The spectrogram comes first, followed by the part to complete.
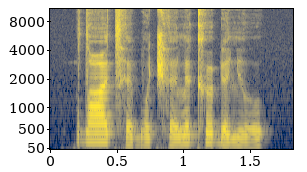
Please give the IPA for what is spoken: dˤ u˥ j ɛ˥ t͡sʰ ɛ˧˩˧ b ɔ˧˩˧ t͡ʃʰ ɛ˧˩˧ l ɛ˥ kʰ ə˞˥ ɠ ɛ˧˩˧ lʲ o˧˩˧

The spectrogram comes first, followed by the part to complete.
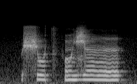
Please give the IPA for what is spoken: ʃ u t͡sʼ ũ ʑ ɘː

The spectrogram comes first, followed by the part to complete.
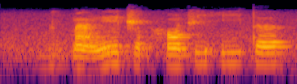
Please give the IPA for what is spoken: b i˨ ɓ ã˨ ŋ eː˦ t͡ʃ ə˨˦ p h ɔ̃˧ t͡ʃ i˦ h iː˦ t ə˦

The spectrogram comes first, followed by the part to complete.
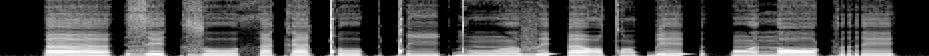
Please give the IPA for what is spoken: æ | z e k z oː θ æ k æ ǃ oː k ǃ iː ʔ d̪ ũː ə̯ v e ʔ æ ə̯ tˤ ũ ɓ e ʔ | õ ə̯ n ɒː k r e

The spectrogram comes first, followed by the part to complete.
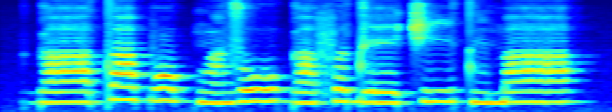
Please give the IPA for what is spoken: ɡ aː˨ t a˦ b ɔ˧ kʷ ã˨ z oː˦ ɡ a˨ f ə˦ d eː˨ t͡ʃ iː˧ t ĩ˨ m aː˦

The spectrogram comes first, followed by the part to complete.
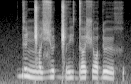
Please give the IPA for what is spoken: ɡ e ŋ͡ǁ ɐ ʑ ʏ ɡ͡ǁ e j d ɐ ʃ ɔ ɗ ʏ x

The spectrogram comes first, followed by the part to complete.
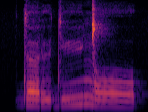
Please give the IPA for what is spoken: d œ˨˩ ɾ ʉ˨˩ d yː˨˦ ŋ͡ǀ oː˨˩

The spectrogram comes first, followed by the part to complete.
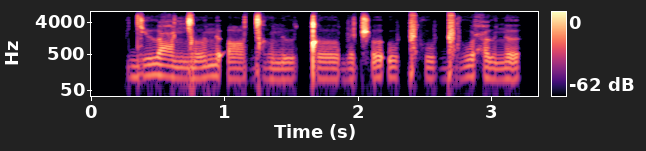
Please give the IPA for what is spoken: dʲ ɯː ʕ ə ŋ͡ǀ ɤ n ə ʔ ɑː ɡ͡ǀ ɤ n ɯː ǃ ɤː b ɛ t͡ʃʼ ɤ ʔ uː ǁʰ uː ɡ͡ǁ uː ħ ɯː n ə

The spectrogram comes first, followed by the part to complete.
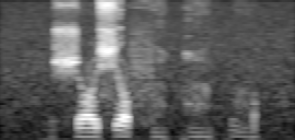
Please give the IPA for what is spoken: ʃ ɔ ɕ ɔ f o̤ q o̤ p ɔ̤

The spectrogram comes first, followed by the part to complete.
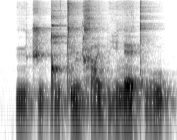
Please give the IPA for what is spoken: ʉ t͡ʃ ʉ ǃ i tʼ ʉ ɳ x ɑ ɪ̯ p i l ɛ kʰ w u

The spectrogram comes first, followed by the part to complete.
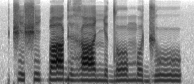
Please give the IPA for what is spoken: t͡ʃ i˨ ʃ i˨ ɡ͡b aː˦ ɡ ɪ˨ ɣ aː˦ ɲ ɪ˨ d oː˦ m o˦˨ d͡ʒ uː˦˨

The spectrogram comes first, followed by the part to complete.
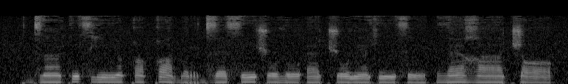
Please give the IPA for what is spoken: d͡z ã k ĩ s ɣ ĩː q æ q a b ʌ r d͡z ɛ s ĩ ʃ o ð o ʔ æ t͡ʃ o lʲ ã ç ĩː s e | ð æ ʁ aː t͡ʃ ɑ

